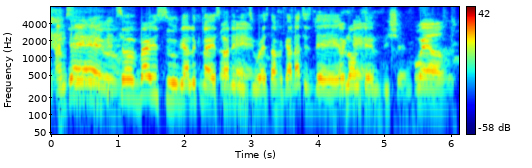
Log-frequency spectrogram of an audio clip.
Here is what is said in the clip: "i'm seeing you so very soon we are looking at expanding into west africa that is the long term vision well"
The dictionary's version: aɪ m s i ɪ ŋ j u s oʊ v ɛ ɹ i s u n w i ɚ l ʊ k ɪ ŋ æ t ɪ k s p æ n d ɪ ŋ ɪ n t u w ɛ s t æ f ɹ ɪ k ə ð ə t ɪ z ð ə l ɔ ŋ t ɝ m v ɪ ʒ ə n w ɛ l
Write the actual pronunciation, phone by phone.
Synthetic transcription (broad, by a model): aɪ m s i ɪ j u s oʊ v ɛ ɹ i s u n w i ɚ l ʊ k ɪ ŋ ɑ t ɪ s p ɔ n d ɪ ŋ ɪ n t u w ɛ s t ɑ f ɹ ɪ k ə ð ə t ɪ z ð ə l ɔ ŋ t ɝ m v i ʃ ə n w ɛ l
